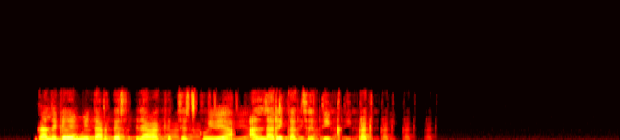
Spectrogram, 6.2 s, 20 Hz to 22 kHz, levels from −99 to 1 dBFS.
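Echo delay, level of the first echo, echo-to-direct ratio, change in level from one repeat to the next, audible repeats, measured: 218 ms, -21.0 dB, -20.0 dB, -7.0 dB, 3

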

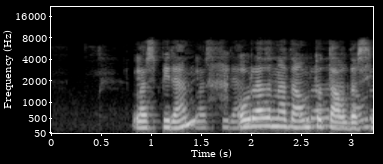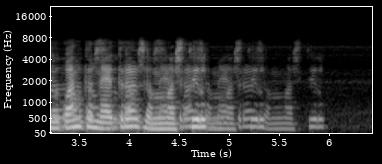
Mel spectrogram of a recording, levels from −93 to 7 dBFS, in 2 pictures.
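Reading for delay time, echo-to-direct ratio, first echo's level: 588 ms, -12.0 dB, -13.0 dB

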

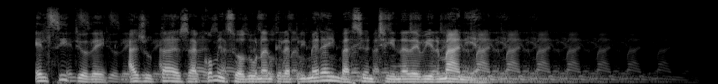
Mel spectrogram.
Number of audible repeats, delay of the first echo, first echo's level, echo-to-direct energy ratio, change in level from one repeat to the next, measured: 5, 302 ms, -12.5 dB, -10.5 dB, -4.5 dB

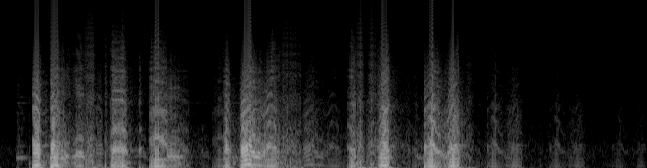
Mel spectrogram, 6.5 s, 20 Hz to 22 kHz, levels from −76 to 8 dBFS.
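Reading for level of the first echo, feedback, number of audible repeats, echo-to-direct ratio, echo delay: -20.5 dB, 41%, 2, -19.5 dB, 626 ms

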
